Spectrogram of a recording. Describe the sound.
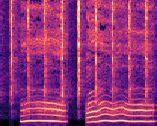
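A person imitates a wolf with two sustained, high, wavering howls, the second longer and slightly rising, fairly loud with no talking.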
